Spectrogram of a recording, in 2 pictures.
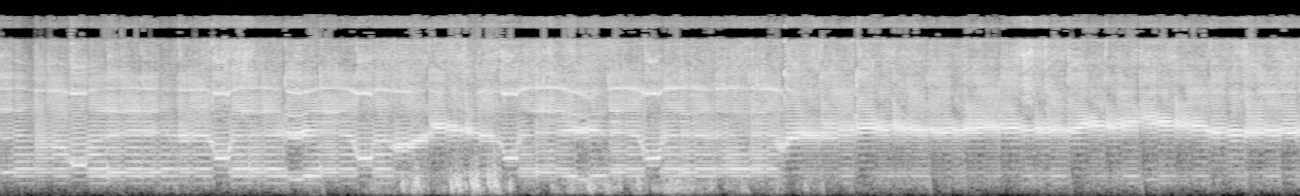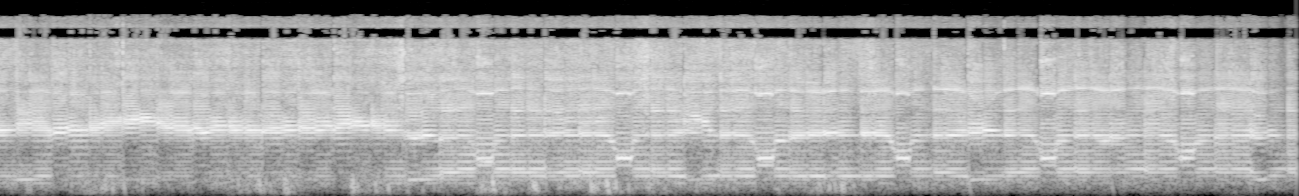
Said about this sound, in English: Karinding was made by the ancestors to ward off the past in the past. Because of that, the tones in karinding instrument did not give a name. After a long time, finally karinding is played as instrument to entertain farmers who are waiting their land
